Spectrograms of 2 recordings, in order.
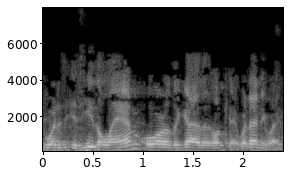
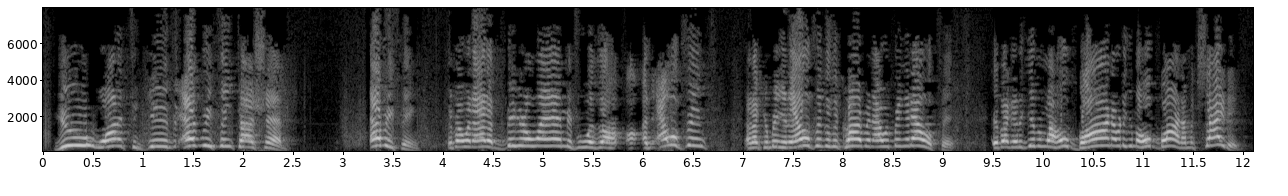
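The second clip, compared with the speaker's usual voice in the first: excited preaching. Acted. Reenacts eager man bringing offering.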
